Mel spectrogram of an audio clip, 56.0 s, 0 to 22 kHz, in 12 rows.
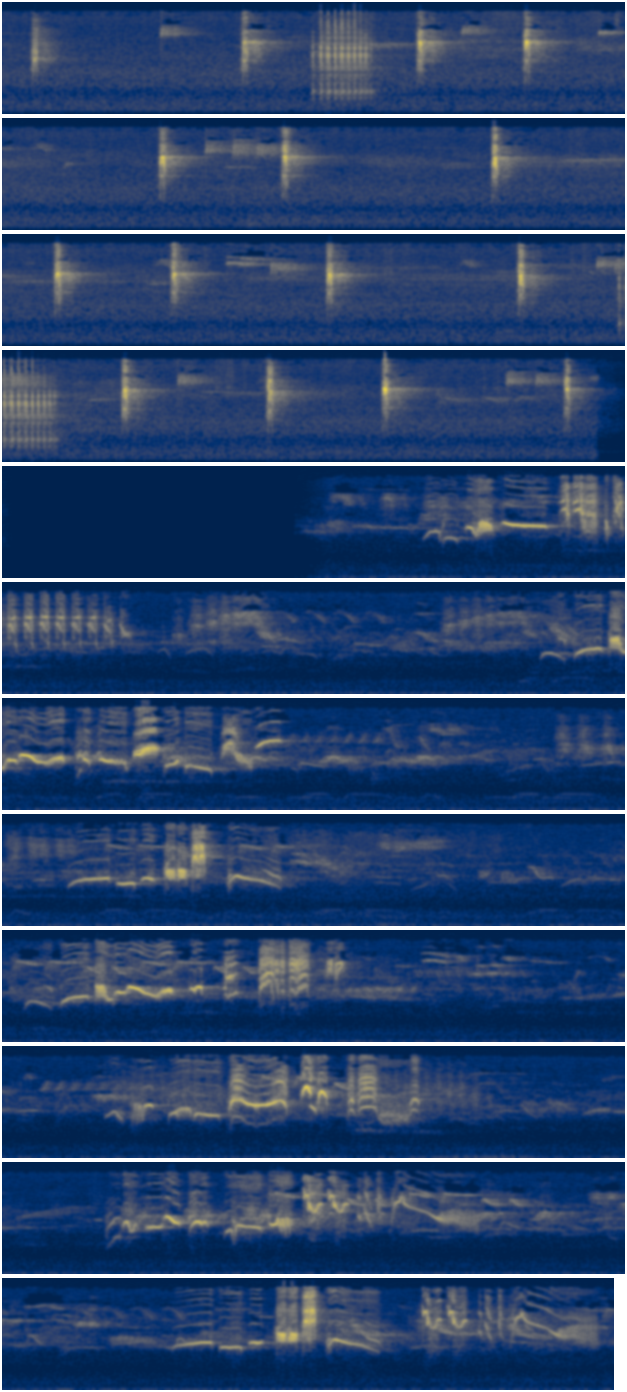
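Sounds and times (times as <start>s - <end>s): songbird singing: 0.0s - 18.7s, 21.0s - 55.9s.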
